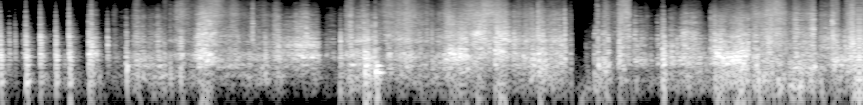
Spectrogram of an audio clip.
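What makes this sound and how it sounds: Long nails tap and scratch the front face of a small, closed, hollow brown kraft cardboard gift box held upright. A quick run of sharp, papery taps opens the clip, then gives way to sustained bright scratching with brief pauses, returning to faster scratching and taps.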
